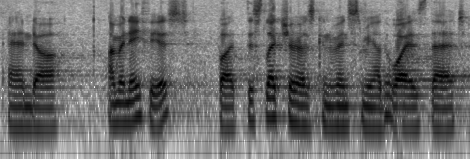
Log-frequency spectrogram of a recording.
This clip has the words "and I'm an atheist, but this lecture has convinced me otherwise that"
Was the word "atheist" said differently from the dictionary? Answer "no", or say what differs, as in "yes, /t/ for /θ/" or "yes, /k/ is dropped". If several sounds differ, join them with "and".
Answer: no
